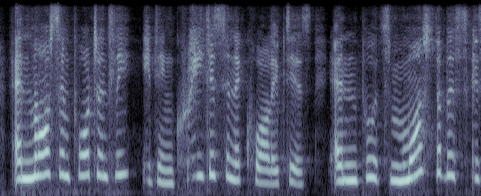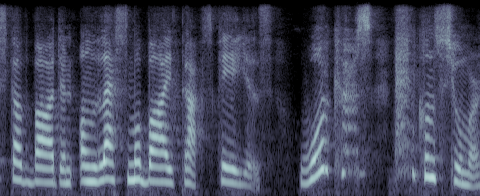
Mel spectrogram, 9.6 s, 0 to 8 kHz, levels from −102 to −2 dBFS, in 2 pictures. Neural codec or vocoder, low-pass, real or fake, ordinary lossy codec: codec, 16 kHz in and 24 kHz out, 0.6 kbps, FocalCodec, streaming, 2048 codes; 7.2 kHz; fake; Opus, 64 kbps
